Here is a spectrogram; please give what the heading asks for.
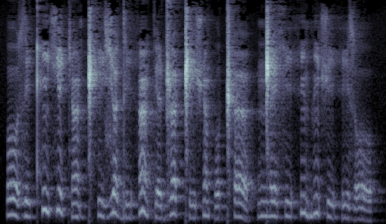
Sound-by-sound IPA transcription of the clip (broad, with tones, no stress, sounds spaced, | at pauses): o˨˩ z i˨˩ kʰ ĩ˥˨ ç e˥˨ c œ̃˨˩ ǁʰ i˨˩ ʑ œ˥˨ d i˨˩ h œ̃˥˨ k e˨˩ ɖ͡ʐ œ˥˨ ǁ i˨˩ ʃ œ̃˥˨ p o˨˩ ǁʰ œ˥˨ | ŋ͡ǁ e˨˩ x i˨˩ h ĩ˥˨ b ĩ˥˨ ʃ i˨˩ h i˨˩ z o˨˩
